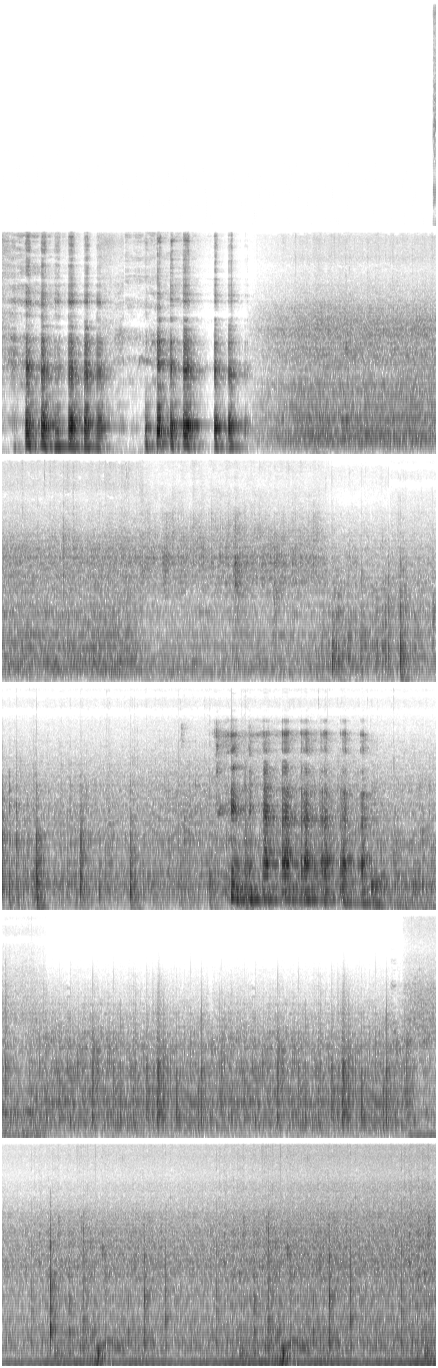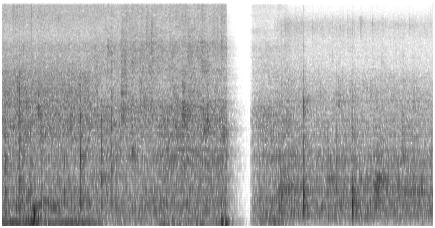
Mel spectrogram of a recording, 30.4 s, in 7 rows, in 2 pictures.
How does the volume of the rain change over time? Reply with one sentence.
The volume of the rain goes up.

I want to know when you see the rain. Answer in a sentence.
The rain can be heard from 6.8 to 30.3 s.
